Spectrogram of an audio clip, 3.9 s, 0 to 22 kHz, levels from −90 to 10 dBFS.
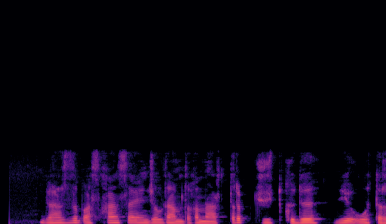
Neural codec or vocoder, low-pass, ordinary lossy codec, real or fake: none; 7.2 kHz; none; real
